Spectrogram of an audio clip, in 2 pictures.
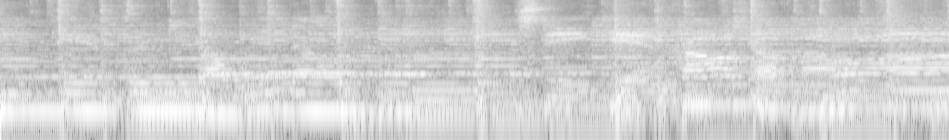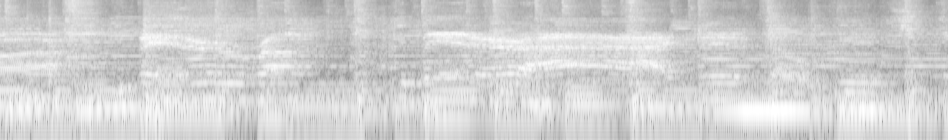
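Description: Live rock band playing: bass, drums, and electric and acoustic guitars. From about four seconds in, a high lead line with bending, wavering notes rides over the steady bass.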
